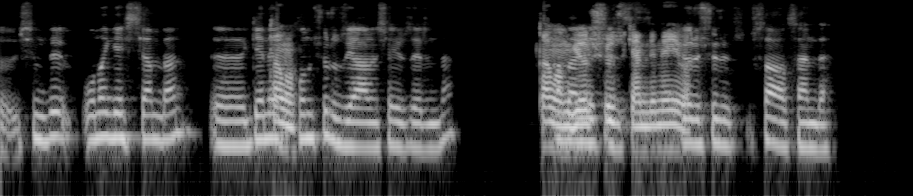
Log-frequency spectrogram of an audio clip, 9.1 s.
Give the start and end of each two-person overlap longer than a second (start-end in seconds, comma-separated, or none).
5.5-7.0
